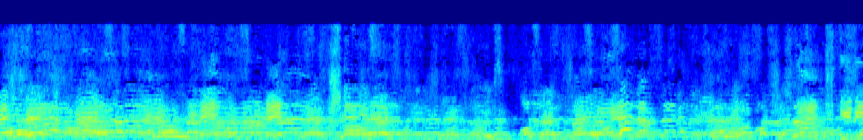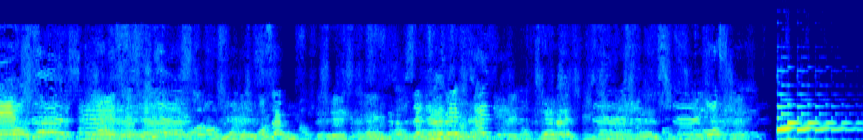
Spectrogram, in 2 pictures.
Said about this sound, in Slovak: Bolo to miestami hlučné, ale zároveň veľmi, veľmi príjemná akcia. Veľmi sa nám páčila tá dravosť detí pri súťažiach, ktorým si vlastne potom ako cenu za uhádnuté písmena dávala.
